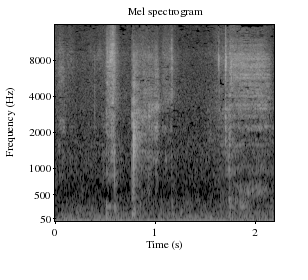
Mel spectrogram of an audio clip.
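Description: A deck of tarot cards being cut by hand, a few soft, brief papery swipes and taps, close and quiet.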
